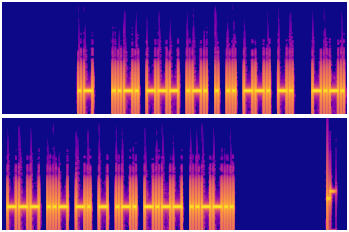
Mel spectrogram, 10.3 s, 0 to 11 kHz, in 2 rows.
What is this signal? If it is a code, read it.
Morse code, heard as a keyed tone, about 28 wpm, 700 Hz. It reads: A FOREIGN COUNTRY?
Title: Sentences from Top 1400 Words 28wpm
